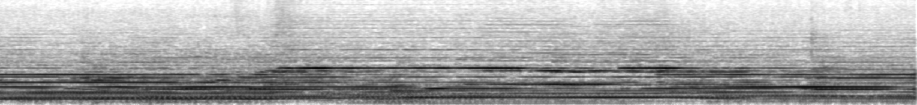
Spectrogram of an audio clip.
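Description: Church pipe organ playing slow, sustained chords over deep held bass notes, the harmony changing every second or two.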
